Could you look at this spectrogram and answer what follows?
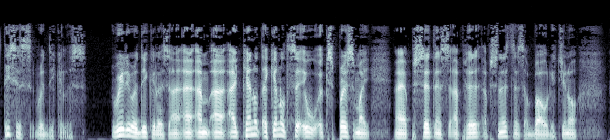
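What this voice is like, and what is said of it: Foreign accent in English. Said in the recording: “you can make fun about my accent”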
